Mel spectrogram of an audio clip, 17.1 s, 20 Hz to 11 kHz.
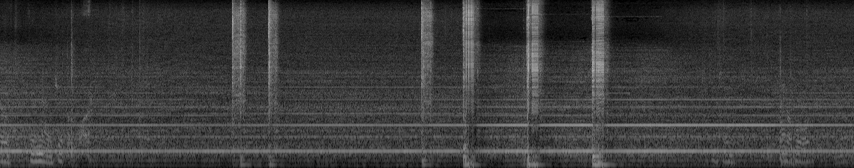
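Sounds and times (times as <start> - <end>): steady shop hum: 0.0 - 12.7, 13.3 - 17.0
short noisy equipment bursts: 4.6 - 5.6, 8.4 - 8.7, 9.3 - 9.6, 10.5 - 10.9, 11.8 - 12.4.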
